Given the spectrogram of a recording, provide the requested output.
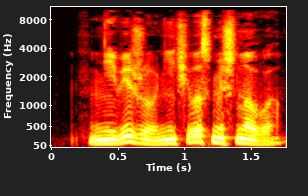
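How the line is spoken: Grumble. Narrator (Russian): буркнул Сойер

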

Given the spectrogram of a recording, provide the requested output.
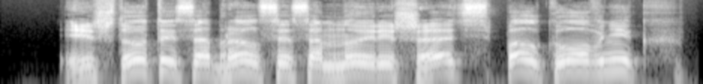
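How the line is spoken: Thunderous booming. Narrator (Russian): прогремел я

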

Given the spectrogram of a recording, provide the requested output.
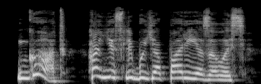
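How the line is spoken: Shouted out. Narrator (Russian): выкрикнула

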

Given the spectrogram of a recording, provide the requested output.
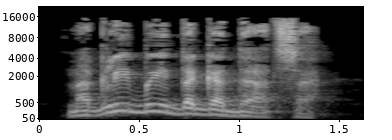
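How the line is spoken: Offended, then a snort. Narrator (Russian): с обидой сказал Убер и тут же хмыкнул

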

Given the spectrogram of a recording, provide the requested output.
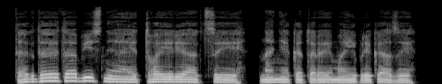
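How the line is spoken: Calm. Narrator (Russian): спокойно отреагировал Ниоки

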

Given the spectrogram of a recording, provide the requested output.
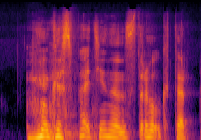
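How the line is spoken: Laughing loudly. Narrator (Russian): расхохотался в ответ собеседник

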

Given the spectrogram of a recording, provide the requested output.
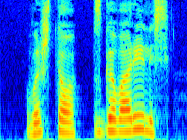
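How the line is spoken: Gloomy question. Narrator (Russian): мрачно осведомилась я

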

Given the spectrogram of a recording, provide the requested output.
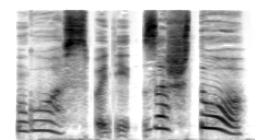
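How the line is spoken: Moan. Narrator (Russian): простонала

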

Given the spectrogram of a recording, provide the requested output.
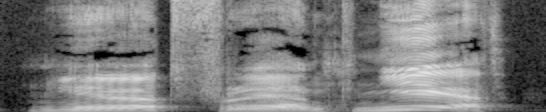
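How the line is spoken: Strained, struggling. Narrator (Russian): выдавил он, отпихивая мои руки

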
